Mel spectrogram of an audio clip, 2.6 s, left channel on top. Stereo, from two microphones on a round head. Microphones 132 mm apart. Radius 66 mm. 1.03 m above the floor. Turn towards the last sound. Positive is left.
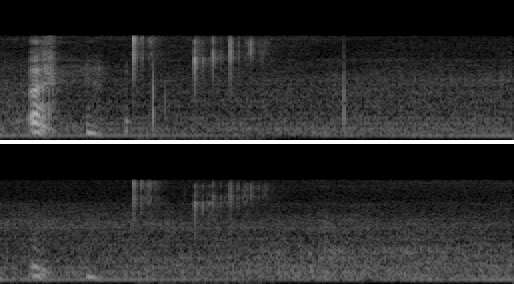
turn(degrees=65)  # may be behind; listen again after turning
